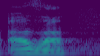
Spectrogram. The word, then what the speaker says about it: Uzzah: Uzzah, or Uzzah, however you like to pronounce it. I like to pronounce it Uzzah.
